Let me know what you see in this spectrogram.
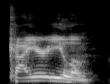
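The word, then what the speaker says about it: Kaiir Elam: Kyer Elam, is that how you pronounce his name? – Kyer Elam, great pick for them.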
